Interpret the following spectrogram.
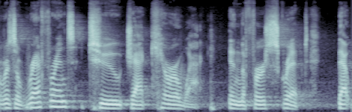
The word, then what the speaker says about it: Kerouac: a reference to Jack Kerouac in the first script that we decided we would never cast anyone who who pronounced it Jack heroic so that was a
